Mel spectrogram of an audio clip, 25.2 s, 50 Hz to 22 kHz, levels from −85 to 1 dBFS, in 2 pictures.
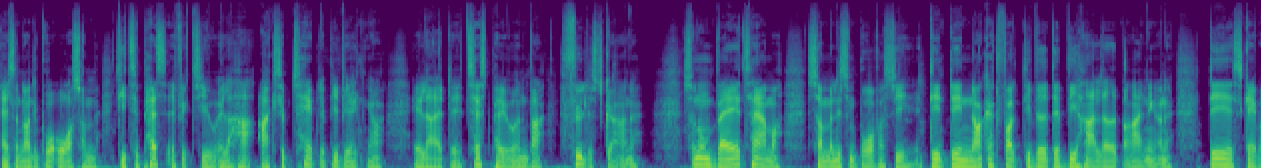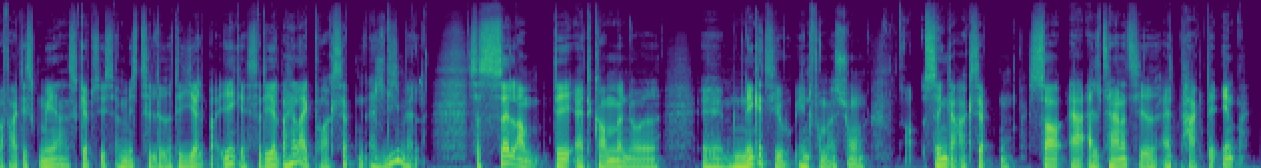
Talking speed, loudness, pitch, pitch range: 195 wpm, -22 LUFS, 95 Hz, 85-110 Hz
